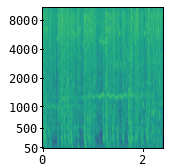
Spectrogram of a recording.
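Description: Horse hooves galloping in a steady clip-clop rhythm in Red Dead Redemption on PS5, with a brief whinny mixed in, close and continuous throughout.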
